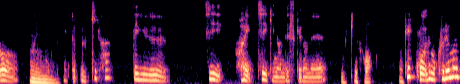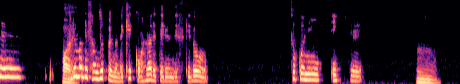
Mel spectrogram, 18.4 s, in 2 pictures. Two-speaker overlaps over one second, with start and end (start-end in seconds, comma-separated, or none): none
